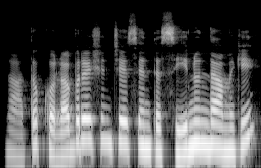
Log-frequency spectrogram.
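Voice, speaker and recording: A woman's voice: fairly high pitch, normal speed, mellow, close to an everyday voice. A woman reading the lines of a haughty, condescending senior actress.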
